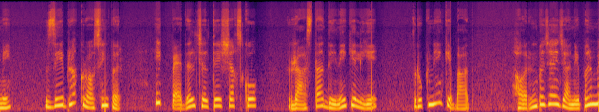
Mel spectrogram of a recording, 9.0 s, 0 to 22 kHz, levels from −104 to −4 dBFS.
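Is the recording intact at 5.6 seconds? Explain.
No. At 5.58 s there's a small jump forward, likely a dropped buffer (overrun), where about 10 ms of samples got overwritten and the two sides were butted together. Gain pumping is also running across the whole clip, likely from a limiter clamping an overly hot input, so the gain swings by roughly 10 dB under loud sounds.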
